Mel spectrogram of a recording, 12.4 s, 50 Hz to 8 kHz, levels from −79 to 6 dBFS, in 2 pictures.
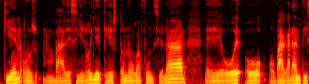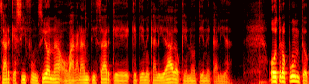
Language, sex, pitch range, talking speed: Spanish, male, 95-125 Hz, 175 wpm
